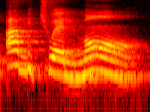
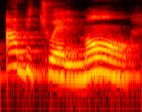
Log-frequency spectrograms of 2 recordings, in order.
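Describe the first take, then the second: First: Habituellement said slowly, syllable by syllable; model pronunciation. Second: Habituellement repeated lower with a falling close; repeat pronunciation. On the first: Teacher models habituellement slowly for the class. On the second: Teacher repeats habituellement for students to copy. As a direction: say habituellement once more as a settled repeat. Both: Shown as a demonstration. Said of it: "que eles usam muito".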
